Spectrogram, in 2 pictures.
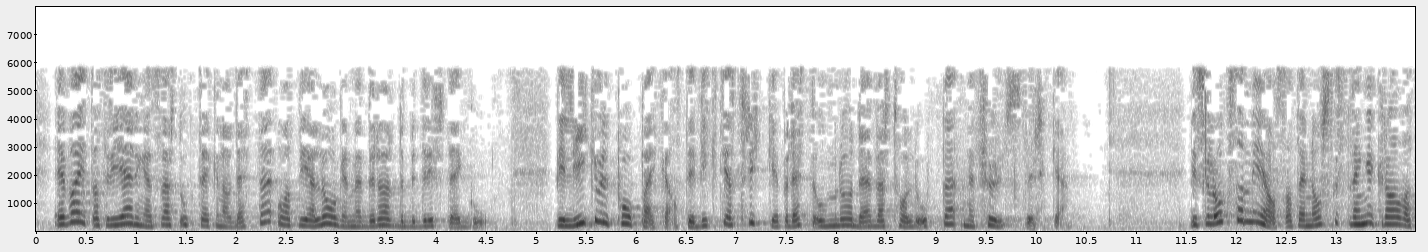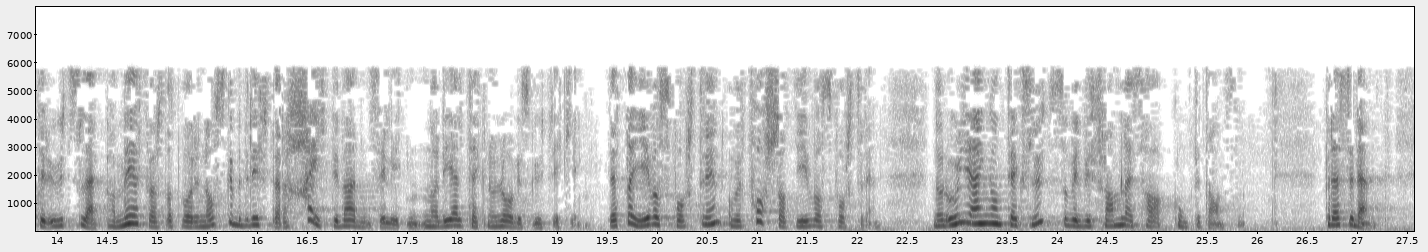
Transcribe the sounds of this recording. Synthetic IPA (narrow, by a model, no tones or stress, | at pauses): jɛʋæɪt̪ɑt̪ɾɛjeːɾɪŋəsʋæɾt̪ʊpt̪ʰɛkənɑʋd̪ɛt̪ːəʔɔɑt̪̚d̪ɪɑloːɡənmɛbəɾœɾd̪əbəd̪ɾɪft̪əɾæɡṵː | ʋɪliːkəʋɛlpʰoːpʰæɪkə̰ʔɑ̰t̪̚d̪æɪʋɪkt̪ɪət̪ʰɾʏkːəpɔd̪ɛt̪ːəʊmɾoːd̪əʋæɾt̪hɔld̪ʊpːəmɛːfʉlst̪ʏɾkə̰ | ʋɪskʉlɔksɔhɑːmeːɔsɑt̪̚d̪æɪnɔɾskəst̪ɾɛŋːəkʰɾɑːʋət̪ʰɪlʉːt̪slɛ̰phɑːɾmeːføːɾt̪ɑt̪ʋoːɾənɔɾskəbəd̪ɾɪft̪əɾʔæɾhæɪlt̪ɪʋæɾd̪n̩sɛliːt̪n̩nːɔɖɛjɛlt̪ʰɛknʊloːɡɪskʉːt̪ʰʋɪ̰klɪ̰ŋd̪̥ɛt̪ːɑjiːʋəɔsfɔɾt̪ɾɪnɔʋɪlfɔʂɑt̪jiːʋəɔsfɔɾt̪ɾɪ̰n | nɔɾʊljəæɪnɡɑŋt̪ʰɛkslʉt̪sɔʋɪlʋɪfɾɑmlæɪshɑ̰ːkʰʊmpət̪ʰɑ̰nsn̩ | pʰɾɛsɪd̪ɛ̰nt̪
